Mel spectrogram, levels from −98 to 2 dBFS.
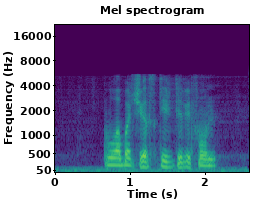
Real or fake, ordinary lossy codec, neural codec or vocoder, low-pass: fake; AAC, 32 kbps; autoencoder, 22.05 kHz, a latent of 192 numbers a frame, VITS, trained on many speakers; 5.4 kHz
